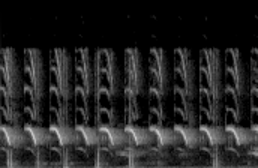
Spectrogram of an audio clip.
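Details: Bar-winged prinia in forceful, sharp song. Regular piercing whistled notes, each slurring downward, are repeated about every third of a second without a break. Each note is often accompanied by a dry click.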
